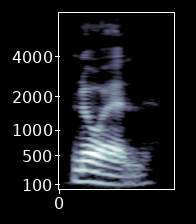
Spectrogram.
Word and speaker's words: Noël: Plus rarement, c'est rare qu'on trouve le tréma sur le E ou bien le U, pour signaler que la voyelle précédente doit être prononcée séparément. Exemple, Israël, Noël.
